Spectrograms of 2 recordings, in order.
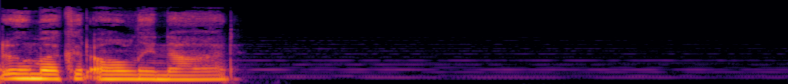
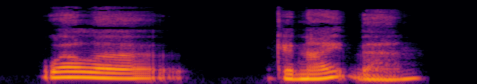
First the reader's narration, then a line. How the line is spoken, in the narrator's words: Dap said slowly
